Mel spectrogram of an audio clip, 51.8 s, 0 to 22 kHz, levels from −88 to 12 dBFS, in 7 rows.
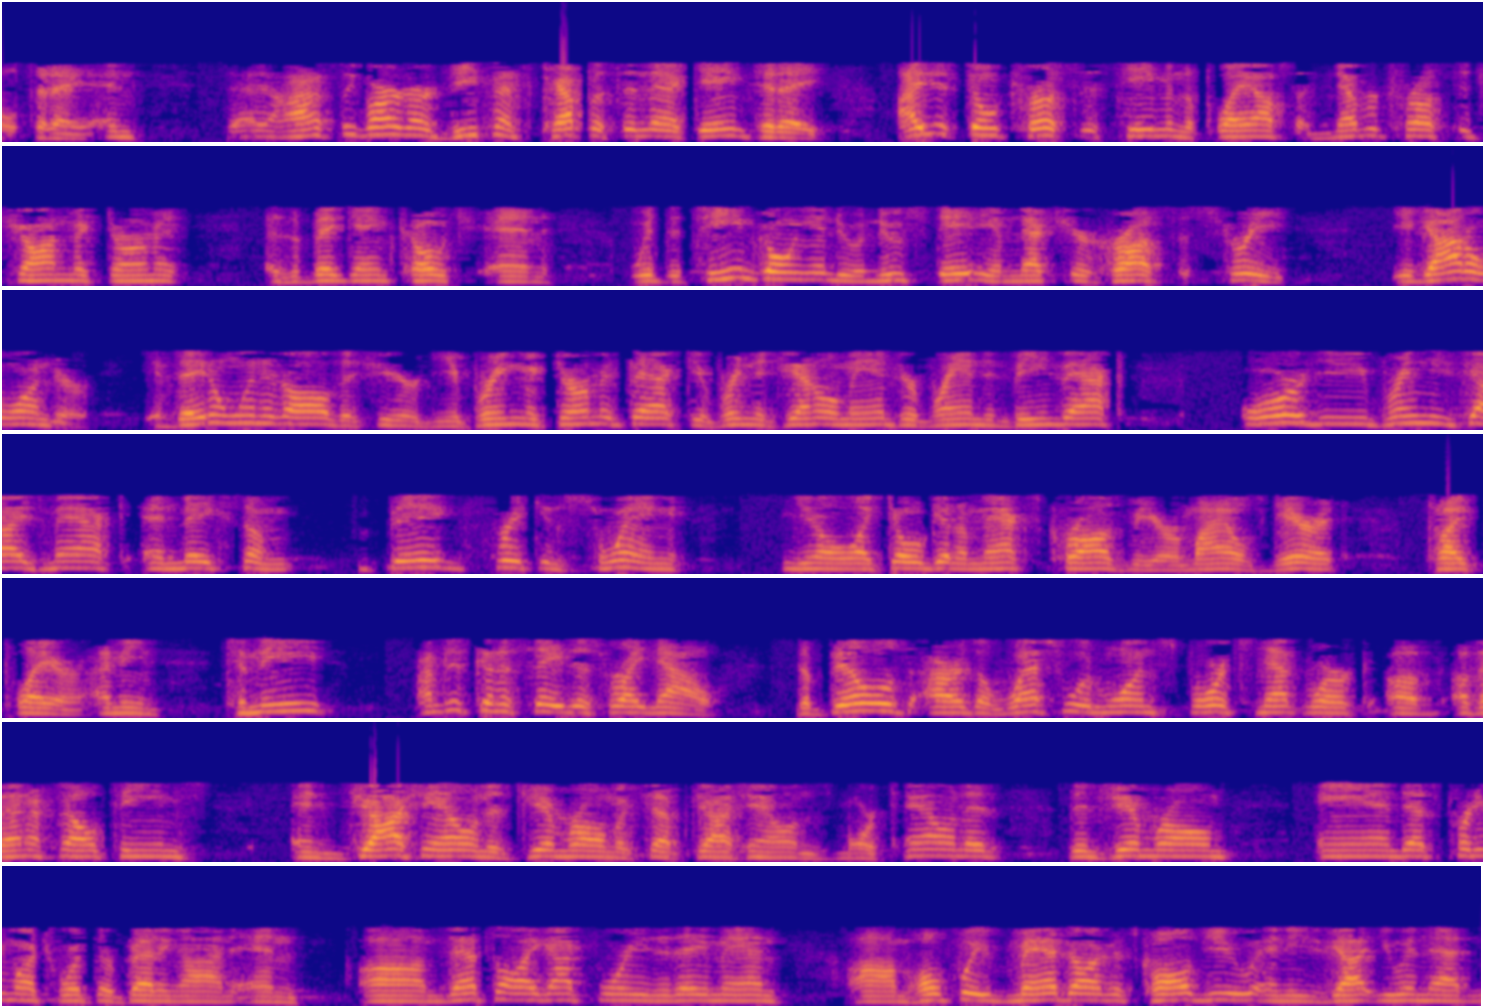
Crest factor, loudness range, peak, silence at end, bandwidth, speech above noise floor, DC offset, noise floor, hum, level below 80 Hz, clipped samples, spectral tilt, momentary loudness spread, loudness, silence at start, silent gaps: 20 dB; 4 LU; 0 dBFS; 0 s; 4 kHz; 40 dB; under 0.1%; -58 dBFS; none; -58 dBFS; under 0.1%; -4.5 dB/octave; 12 LU; -19 LUFS; 0 s; none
